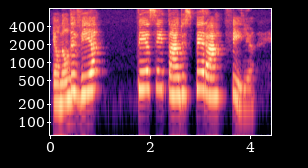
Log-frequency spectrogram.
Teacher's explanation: when it's in a sentence, we sometimes even drop the final R sound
